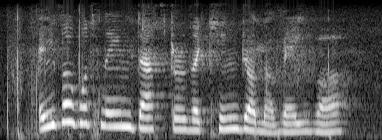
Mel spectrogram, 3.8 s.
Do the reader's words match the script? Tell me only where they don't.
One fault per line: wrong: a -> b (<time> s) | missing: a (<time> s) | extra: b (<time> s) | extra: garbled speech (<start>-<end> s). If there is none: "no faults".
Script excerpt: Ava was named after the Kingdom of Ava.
no faults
